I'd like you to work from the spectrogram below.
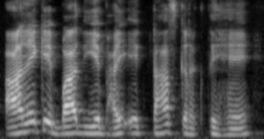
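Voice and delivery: ordinary talk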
